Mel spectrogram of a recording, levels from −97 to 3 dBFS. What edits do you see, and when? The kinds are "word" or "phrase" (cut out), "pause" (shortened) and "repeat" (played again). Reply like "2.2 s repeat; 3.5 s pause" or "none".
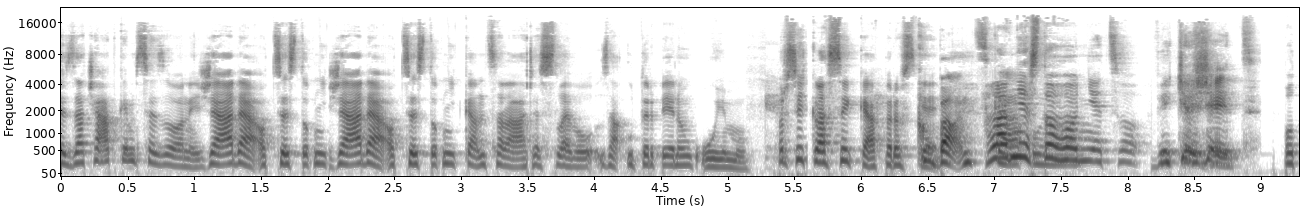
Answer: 2.0 s repeat; 4.8 s word; 5.6 s word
